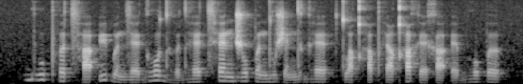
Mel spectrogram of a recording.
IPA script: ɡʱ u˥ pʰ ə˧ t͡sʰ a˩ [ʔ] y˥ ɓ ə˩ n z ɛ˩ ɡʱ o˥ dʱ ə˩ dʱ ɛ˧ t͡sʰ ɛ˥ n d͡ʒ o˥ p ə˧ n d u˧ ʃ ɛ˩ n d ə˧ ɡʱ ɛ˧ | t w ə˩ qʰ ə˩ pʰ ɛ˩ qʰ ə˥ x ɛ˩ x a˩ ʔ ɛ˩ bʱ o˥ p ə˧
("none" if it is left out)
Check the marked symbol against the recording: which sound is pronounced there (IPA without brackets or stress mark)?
ʔ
